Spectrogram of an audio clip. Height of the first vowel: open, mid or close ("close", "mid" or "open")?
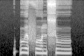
close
